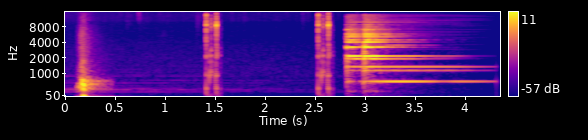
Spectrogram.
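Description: Subscribe-button animation sound effects. A sudden swoosh comes first, then two short mouse clicks about a second apart, then a bright bell chime that rings on and fades.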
